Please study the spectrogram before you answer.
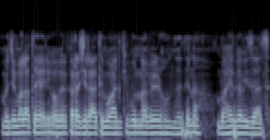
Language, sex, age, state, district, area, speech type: Marathi, male, 18-30, Maharashtra, Gadchiroli, rural, spontaneous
